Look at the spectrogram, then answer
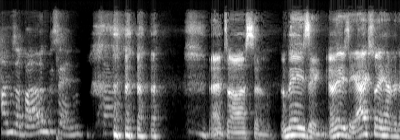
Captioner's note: laughs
